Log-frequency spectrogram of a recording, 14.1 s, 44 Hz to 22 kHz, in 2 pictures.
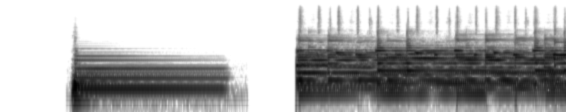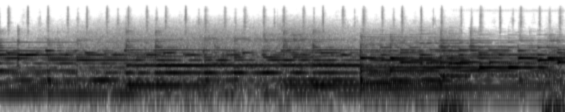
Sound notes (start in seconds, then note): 3.2 upbeat music; 7.1 river water flowing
